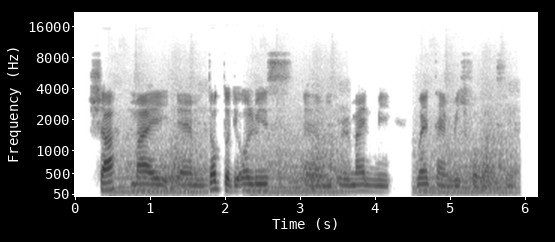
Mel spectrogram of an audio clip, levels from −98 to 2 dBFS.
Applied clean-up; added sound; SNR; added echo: none; Microwave oven; 8 dB; none.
